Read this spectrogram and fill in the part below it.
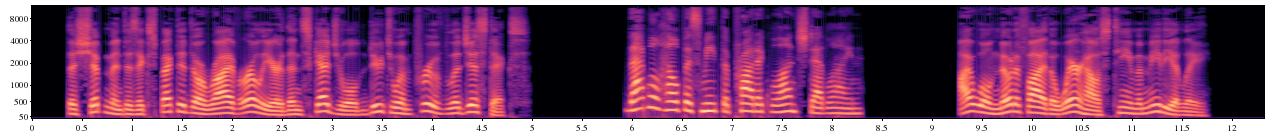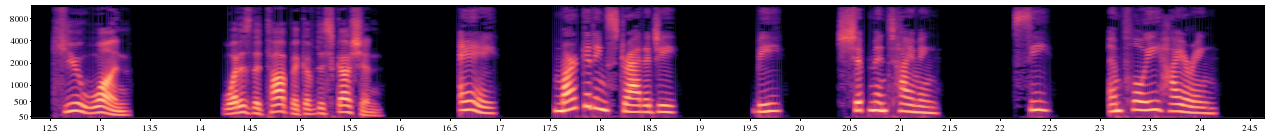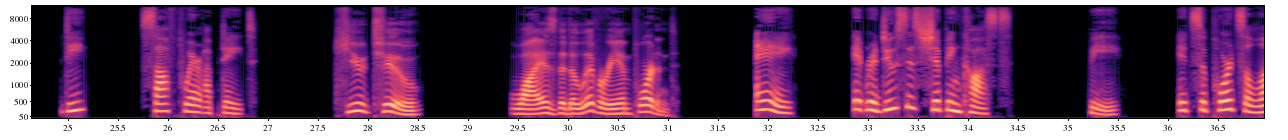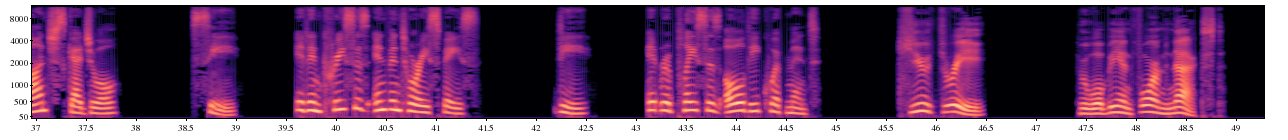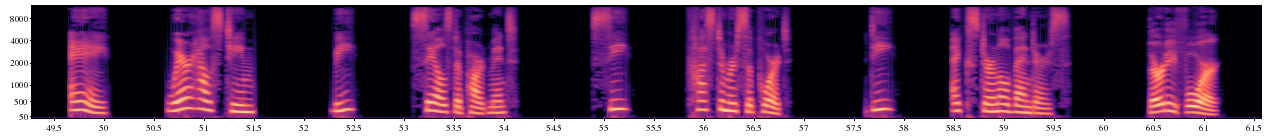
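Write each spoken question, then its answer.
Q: What is the topic of discussion?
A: B: Shipment timing.

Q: Why is the delivery important?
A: B: It supports a launch schedule.

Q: Who will be informed next?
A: A: Warehouse team.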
